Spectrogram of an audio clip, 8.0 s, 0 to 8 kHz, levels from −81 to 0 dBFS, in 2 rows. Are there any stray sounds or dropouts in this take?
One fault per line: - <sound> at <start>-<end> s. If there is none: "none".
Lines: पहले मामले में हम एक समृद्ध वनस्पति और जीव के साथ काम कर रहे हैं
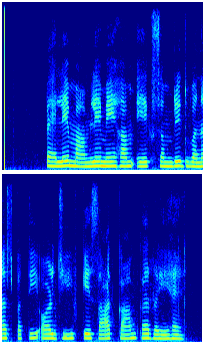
none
